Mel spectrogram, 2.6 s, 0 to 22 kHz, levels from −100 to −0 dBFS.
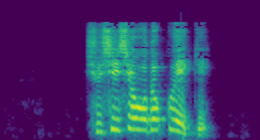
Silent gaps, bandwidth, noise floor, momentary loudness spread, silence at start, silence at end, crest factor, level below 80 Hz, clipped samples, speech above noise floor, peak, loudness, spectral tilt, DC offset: none; 11.5 kHz; -87 dBFS; 16 LU; 0.85 s; 0.55 s; 18 dB; -64 dBFS; under 0.1%; 73 dB; 0 dBFS; -14 LUFS; -1 dB/octave; under 0.1%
